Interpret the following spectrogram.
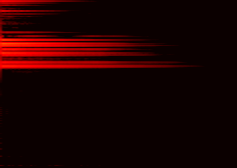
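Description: The ringing tail of a bright, bell-like chime sound effect marking a title-card transition, fading out about a second in.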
